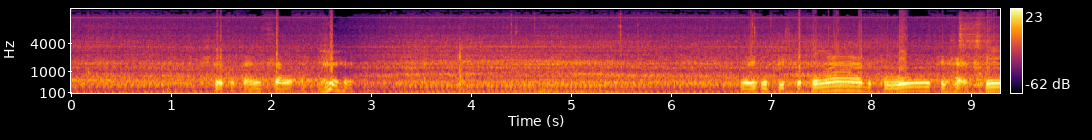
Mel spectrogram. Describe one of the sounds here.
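A motorcycle engine runs with a low, steady rumble as the bike rides slowly.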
